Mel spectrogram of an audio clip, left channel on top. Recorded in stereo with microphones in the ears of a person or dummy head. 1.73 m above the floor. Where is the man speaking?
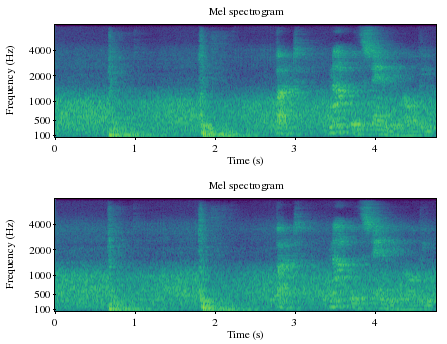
15° left (ahead or behind), 1.0 m.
